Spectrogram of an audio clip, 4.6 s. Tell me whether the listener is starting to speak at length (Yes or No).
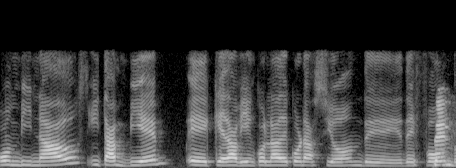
Yes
